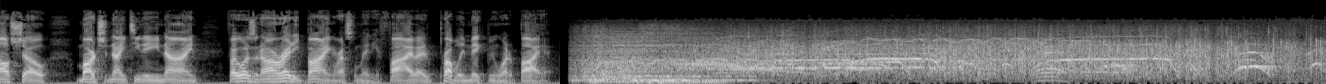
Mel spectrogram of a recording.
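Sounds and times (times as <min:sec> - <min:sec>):
speech: 0:00.0 - 0:05.8
studio audience applauding: 0:06.9 - 0:13.2
studio audience whoops and shouts: 0:07.4 - 0:13.2.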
